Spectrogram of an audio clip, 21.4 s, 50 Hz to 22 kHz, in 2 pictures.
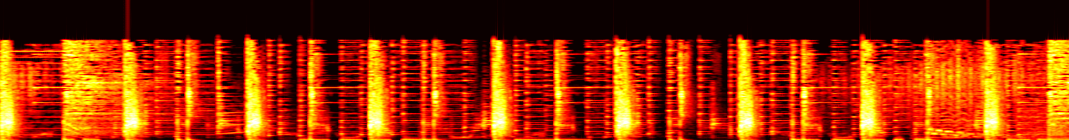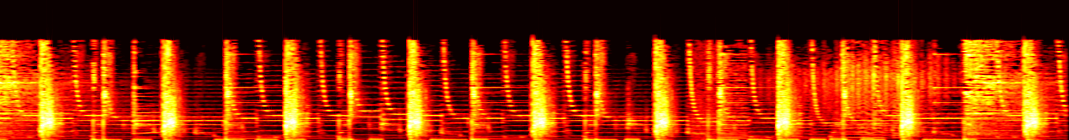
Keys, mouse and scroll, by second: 0.2 click, 0.6 shift+middle click, 1.1 ctrl+s, 1.4 click, 1.7 shift+middle click, 2.0 ctrl+s, 2.2 click, 3.3 scroll down 1, 3.4 alt+z, 3.7 drag, 3.9 scroll down 5, 4.1 ctrl+s, 4.6 scroll up 1, 4.8 ctrl+s, 5.1 Tab, 5.3 scroll up 2, 6.1 alt+z, 6.3 scroll up 4, 6.6 click, 6.9 alt+z, 7.2 alt+z, 7.5 click, 8.5 ctrl+s, 9.4 click, 9.8 ctrl+s, 10.0 click, 11.1 alt+z, 11.2 scroll down 2, 11.5 Tab, 11.7 scroll up 1, 12.0 ctrl+s, 12.3 Tab, 12.5 alt+z, 12.6-13.0 scroll up 5, 13.1 shift+click, 13.5 click, 14.5 scroll down 2, 14.7-15.1 shift+middle drag, 15.1 e, 16.9 click, 18.0-19.1 scroll up 4, 18.3 ctrl+s, 18.6 shift+middle click, 19.1-20.1 drag, 20.1 alt+z, 20.2-20.5 scroll down 8, 20.5 shift+middle click, 20.7 scroll up 1, 20.8 Tab, 21.1 middle click.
